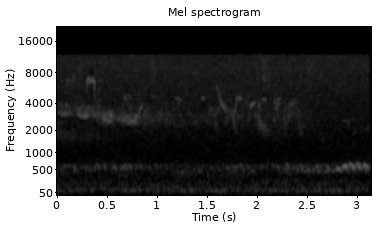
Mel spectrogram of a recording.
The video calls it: Black Grouse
